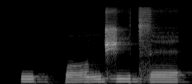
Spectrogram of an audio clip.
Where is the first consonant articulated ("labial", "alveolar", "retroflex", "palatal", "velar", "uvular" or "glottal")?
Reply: velar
